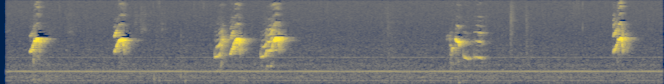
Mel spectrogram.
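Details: A pet cockatiel, singing and dancing while playing, gives bright, rising whistled chirps, singly or in quick pairs, over a steady low hum.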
